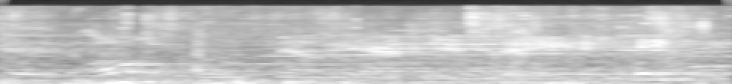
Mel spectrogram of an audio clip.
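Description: Marching unit's shoes striking the pavement in step, a regular clacking, with spectators' voices around it.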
